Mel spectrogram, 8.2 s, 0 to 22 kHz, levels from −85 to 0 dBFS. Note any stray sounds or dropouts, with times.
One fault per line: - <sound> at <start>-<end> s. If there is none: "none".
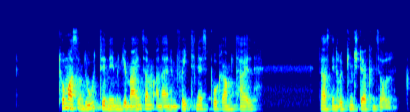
none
